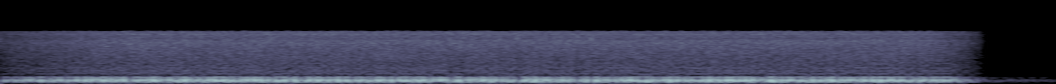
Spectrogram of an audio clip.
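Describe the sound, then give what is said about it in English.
Steady white noise with a heavy low rumble under a softer hiss, holding an even, unchanging level for about five seconds before cutting off abruptly. “It's white noise.”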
